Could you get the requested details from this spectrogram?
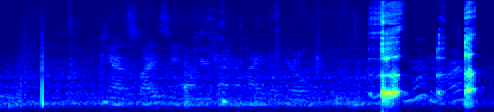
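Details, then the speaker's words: Kid burping on purpose while eating food spiced with chili powder: background chatter, then two loud, forceful belches near the end. "once again, kid doing burps."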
